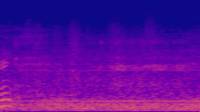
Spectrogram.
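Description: Steady low drone of an engine running, with a faint constant hum over it.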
